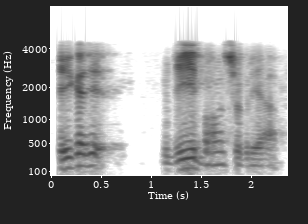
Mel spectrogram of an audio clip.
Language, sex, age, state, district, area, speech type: Urdu, male, 18-30, Delhi, North West Delhi, urban, conversation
